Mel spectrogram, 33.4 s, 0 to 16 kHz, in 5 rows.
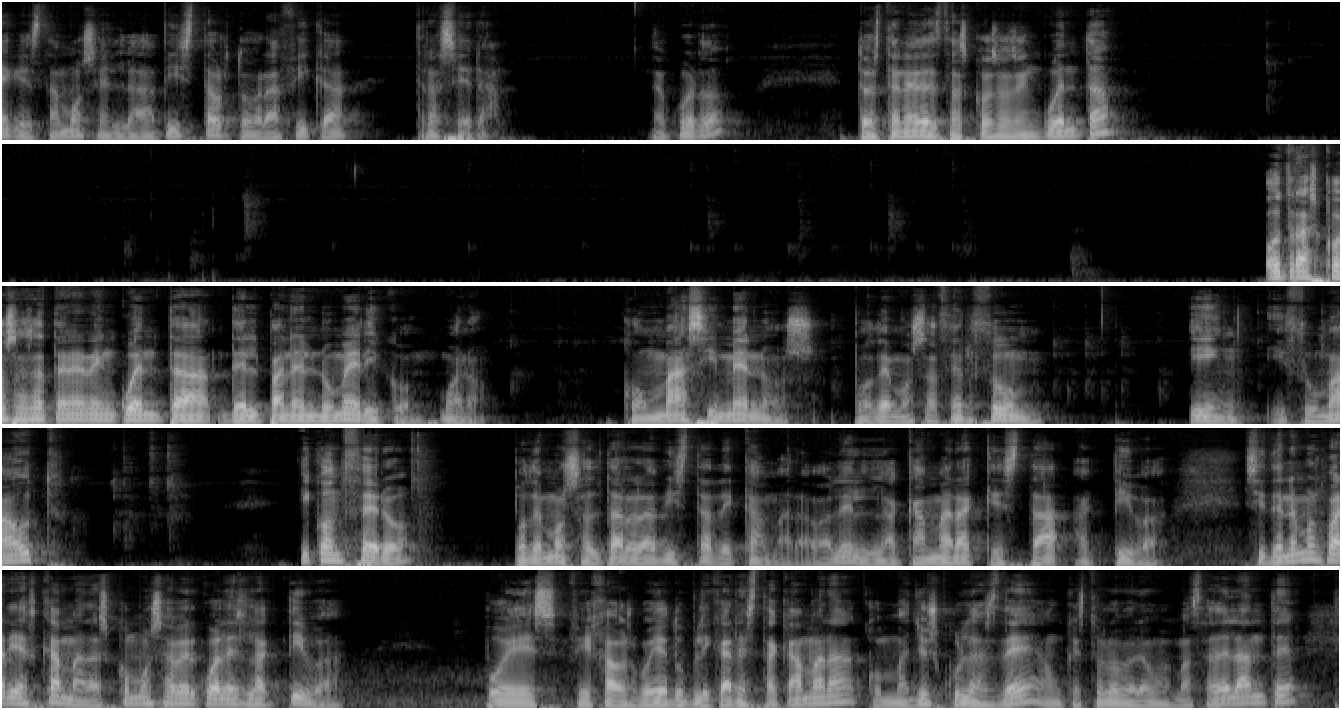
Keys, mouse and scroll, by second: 6.2 KP_1, 15.8 KP_Add, 16.1 KP_Add, 16.2 KP_Add, 16.4 KP_Add, 16.9 KP_Subtract, 17.0 KP_Subtract, 17.2 KP_Subtract, 17.3 KP_Subtract, 17.6 KP_Add, 17.8 KP_Add, 17.9 KP_Add, 18.0 KP_Add, 18.4 KP_Subtract, 18.5 KP_Subtract, 18.7 KP_Subtract, 18.8 KP_Subtract, 19.0 KP_Subtract, 19.3 KP_Add, 19.5 KP_Add, 19.6 KP_Add, 19.9 KP_Subtract, 20.0 KP_Subtract, 20.3 KP_Add, 20.5 KP_Subtract, 20.7 KP_Add, 22.0 KP_0, 25.8 KP_0, 28.0-29.3 scroll up 1, 30.6 shift+d, 31.4 click.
